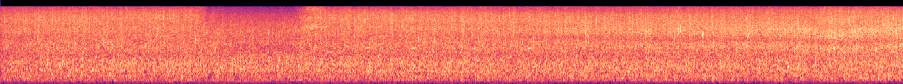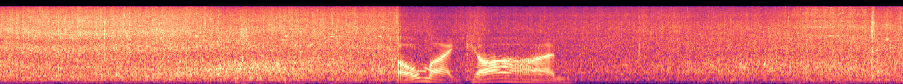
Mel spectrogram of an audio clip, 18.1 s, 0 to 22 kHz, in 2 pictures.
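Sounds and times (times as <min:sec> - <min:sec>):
water rushing over rocks: 0:00.0 - 0:18.0.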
